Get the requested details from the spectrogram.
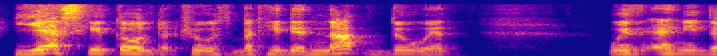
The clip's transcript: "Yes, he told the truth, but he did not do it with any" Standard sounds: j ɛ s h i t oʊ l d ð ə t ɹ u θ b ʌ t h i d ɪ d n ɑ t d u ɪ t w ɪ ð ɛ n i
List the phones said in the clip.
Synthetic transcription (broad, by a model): j ɛ s h i t oʊ l d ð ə t ɹ u θ b ʌ t h i d ɪ d n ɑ t d u ɪ t w ɪ ð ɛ n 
